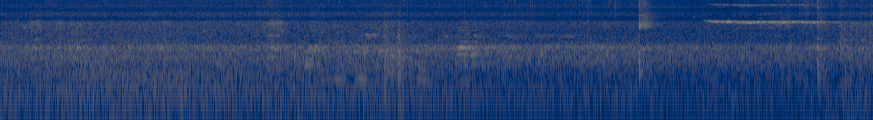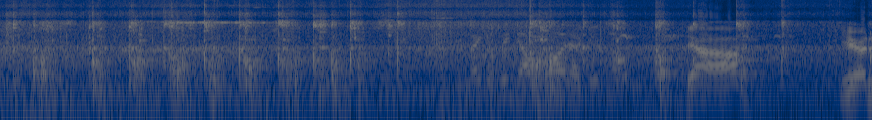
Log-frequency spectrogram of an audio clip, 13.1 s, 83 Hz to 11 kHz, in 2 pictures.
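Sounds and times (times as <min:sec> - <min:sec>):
steel ladle clanking against a wok: 0:06.1 - 0:12.7.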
